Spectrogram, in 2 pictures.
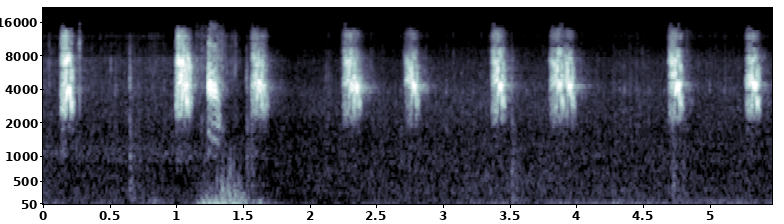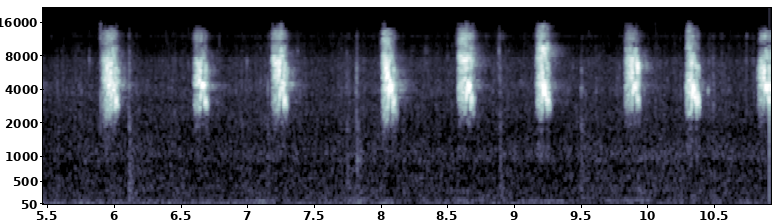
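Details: Sparrow chicks, two still in the nest with the mother bird nearby, begging their parents for food: short high chirps repeated steadily about every half second, with a brief low thump early on.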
